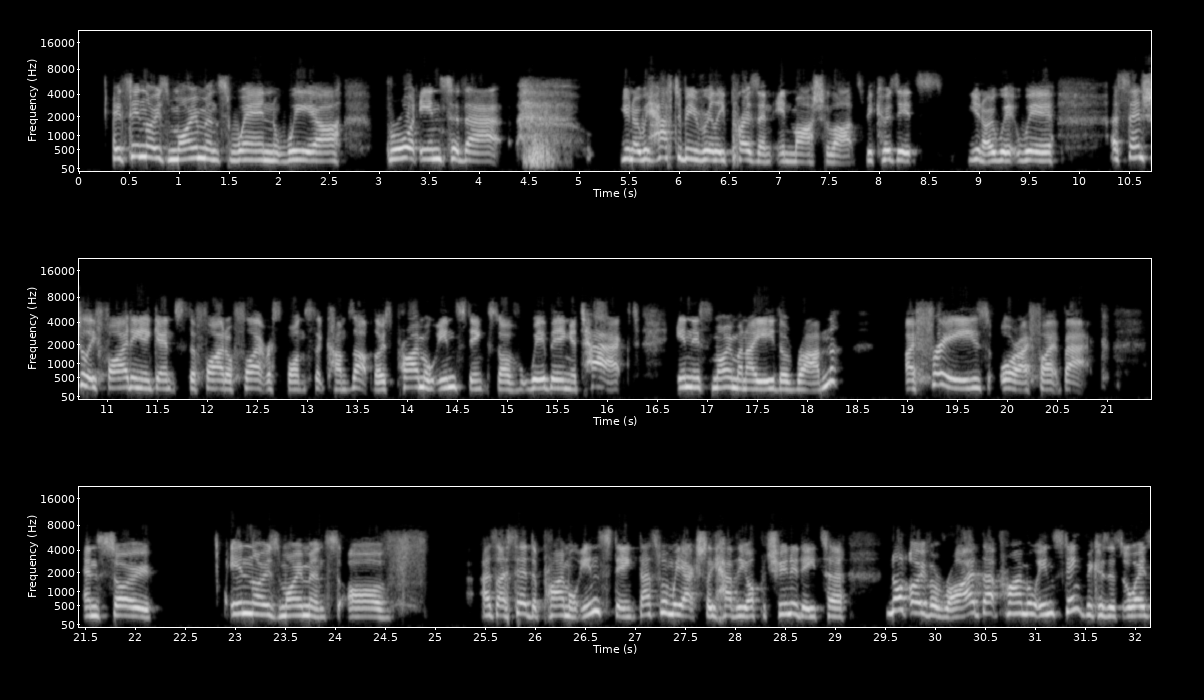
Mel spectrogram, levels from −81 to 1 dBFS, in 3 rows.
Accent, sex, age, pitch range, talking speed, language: Australian, female, 20-39, 205-260 Hz, 160 wpm, English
